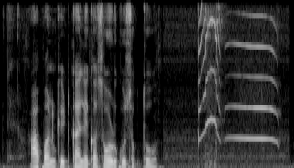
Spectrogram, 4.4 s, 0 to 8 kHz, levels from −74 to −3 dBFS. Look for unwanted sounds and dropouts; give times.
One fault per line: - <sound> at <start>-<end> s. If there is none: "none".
- squeak at 3.0-4.2 s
